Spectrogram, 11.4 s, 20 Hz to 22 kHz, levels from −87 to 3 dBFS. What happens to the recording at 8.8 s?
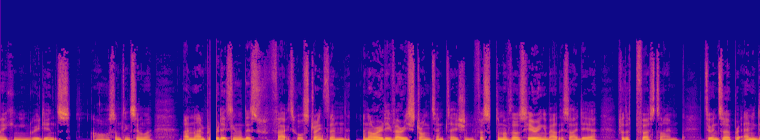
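Nothing goes wrong at 8.8 s; the audio runs on intact through that moment with no audible fault.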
